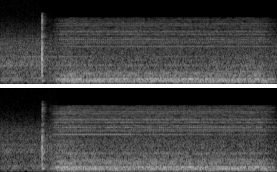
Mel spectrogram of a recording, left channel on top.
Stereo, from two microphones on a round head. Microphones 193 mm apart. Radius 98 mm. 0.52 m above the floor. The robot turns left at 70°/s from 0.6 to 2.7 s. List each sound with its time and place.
0.4 s chopping: 65° left (ahead or behind), 0.7 m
